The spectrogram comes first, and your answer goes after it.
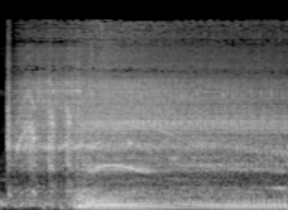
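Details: Tata Nano that stopped while running and would not start, after timing belt fitted and timing adjusted: cranks briefly, catches cleanly, settles into steady even idle with no knocking or misfire.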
